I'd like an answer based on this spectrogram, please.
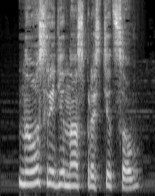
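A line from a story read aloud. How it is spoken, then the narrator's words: Snide smirking tone. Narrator (Russian): она ехидно усмехнулась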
